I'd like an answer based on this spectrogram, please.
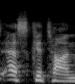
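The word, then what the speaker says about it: eschaton: Well, it's escaton. The c is hard and that's tricky because because the you're right a lot of times that ch would be soft.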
